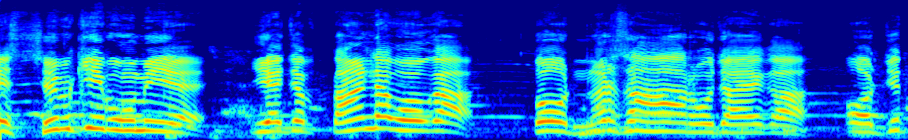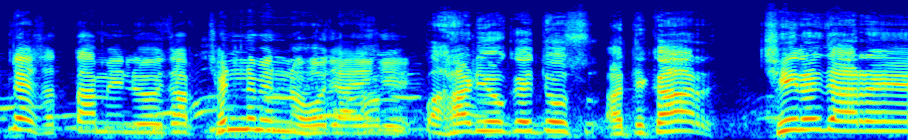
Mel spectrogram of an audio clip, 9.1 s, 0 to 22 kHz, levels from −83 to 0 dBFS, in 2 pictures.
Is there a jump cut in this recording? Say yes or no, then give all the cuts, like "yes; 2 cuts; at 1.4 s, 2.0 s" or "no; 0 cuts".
yes; 1 cut; at 6.6 s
